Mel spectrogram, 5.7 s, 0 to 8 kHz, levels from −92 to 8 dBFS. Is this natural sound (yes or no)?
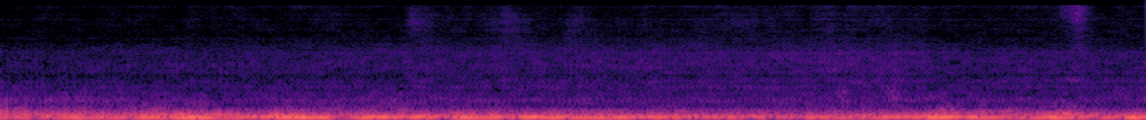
no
